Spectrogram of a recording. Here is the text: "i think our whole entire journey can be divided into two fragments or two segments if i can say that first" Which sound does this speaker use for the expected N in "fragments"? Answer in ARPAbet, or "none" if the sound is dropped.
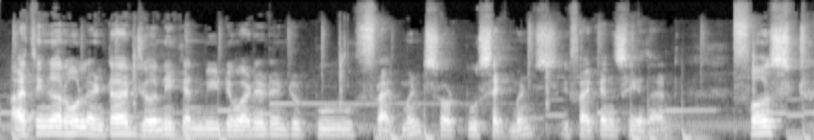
N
